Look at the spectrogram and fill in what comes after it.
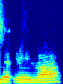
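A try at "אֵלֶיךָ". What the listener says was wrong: Not la, three dots in a triangle. A, le, cha.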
